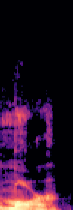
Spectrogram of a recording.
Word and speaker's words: Maher: By the way, it's Maher and Maher, but Bill's is Mar. That's how they pronounce it, right? – But it's M-A-H-E-R, and I don't think that the guy on VSiN is M-H-E-R.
